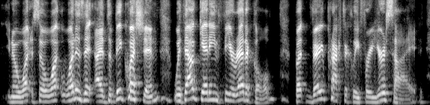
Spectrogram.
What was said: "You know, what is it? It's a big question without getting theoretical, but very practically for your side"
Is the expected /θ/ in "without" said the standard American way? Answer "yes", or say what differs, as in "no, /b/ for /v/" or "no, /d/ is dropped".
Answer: yes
